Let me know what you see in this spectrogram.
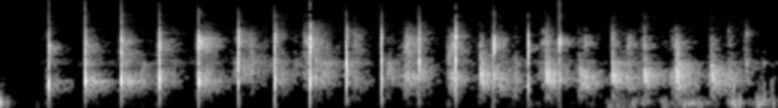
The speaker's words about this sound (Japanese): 早速ですが、お迎えしたいと思いますので、皆様拍手で迎えていただければと思います。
